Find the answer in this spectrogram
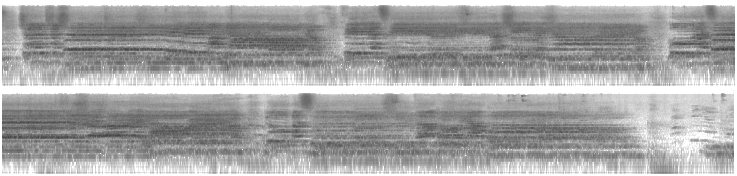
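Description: A choir singing a sacred song in parts, with long held chords in phrases separated by brief breaths. The last chord fades away near the end.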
